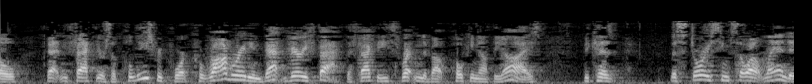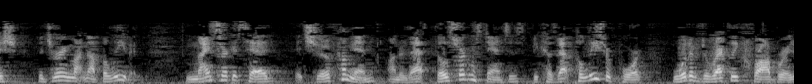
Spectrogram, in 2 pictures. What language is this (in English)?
English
